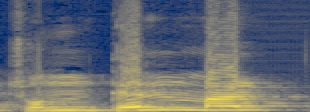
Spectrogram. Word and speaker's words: 존댓말: 근데 존댓말 발음할 때 니은 들어가죠.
